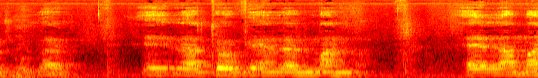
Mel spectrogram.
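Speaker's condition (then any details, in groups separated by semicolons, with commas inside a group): Amyotrophic lateral sclerosis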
